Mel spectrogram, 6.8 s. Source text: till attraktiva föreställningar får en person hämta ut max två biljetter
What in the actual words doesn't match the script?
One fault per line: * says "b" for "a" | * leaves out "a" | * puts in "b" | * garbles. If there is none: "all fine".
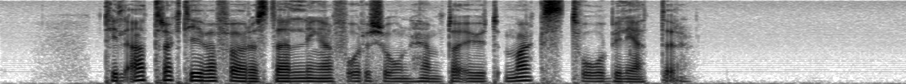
* leaves out "en"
